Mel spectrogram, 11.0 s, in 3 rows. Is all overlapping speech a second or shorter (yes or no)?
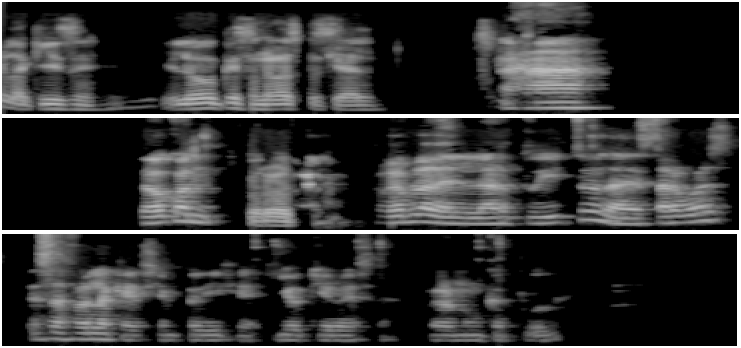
yes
